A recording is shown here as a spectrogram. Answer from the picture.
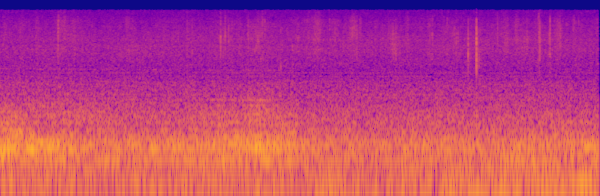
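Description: Faint rustling of layered coat fabric and quilted lining being handled and pinned, with a few faint ticks.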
